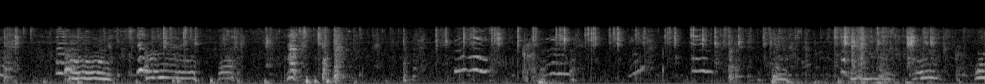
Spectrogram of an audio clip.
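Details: Excited little male poodle, seven pounds, playing with his teaser ball around furniture, makes happy sounds: a run of high, wavering whines and yips that rise and fall, mixed with knocks of the ball.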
